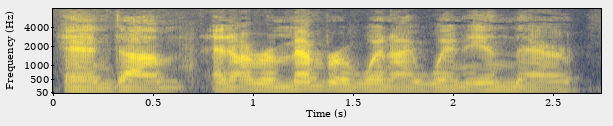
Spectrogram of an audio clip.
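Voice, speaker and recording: Bright-voiced middle-aged man telling his story. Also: mid-range voice, flat delivery. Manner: unhurried and reflective, with frequent ums and restarts. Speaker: interview guest. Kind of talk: personal storytelling in conversation.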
